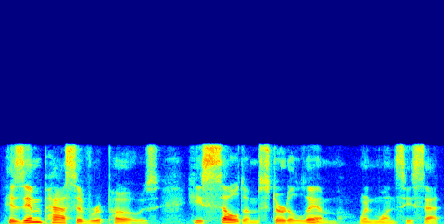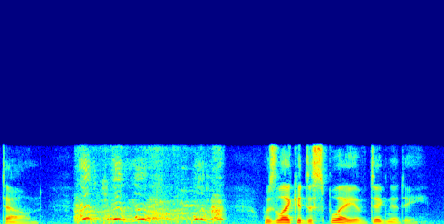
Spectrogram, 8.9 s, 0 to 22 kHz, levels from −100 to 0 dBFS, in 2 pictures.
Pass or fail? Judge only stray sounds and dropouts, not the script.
fail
